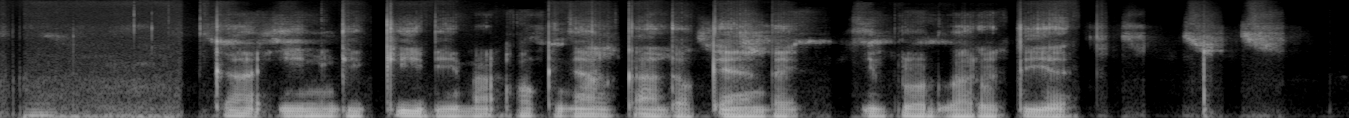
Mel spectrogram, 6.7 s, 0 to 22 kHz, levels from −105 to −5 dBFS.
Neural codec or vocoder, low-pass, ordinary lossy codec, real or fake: codec, 44.1 kHz, 7.8 kbps, DAC; none; none; fake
